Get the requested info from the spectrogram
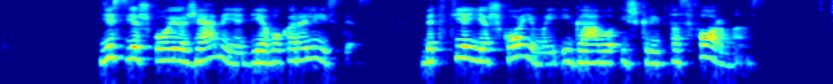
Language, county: Lithuanian, Kaunas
